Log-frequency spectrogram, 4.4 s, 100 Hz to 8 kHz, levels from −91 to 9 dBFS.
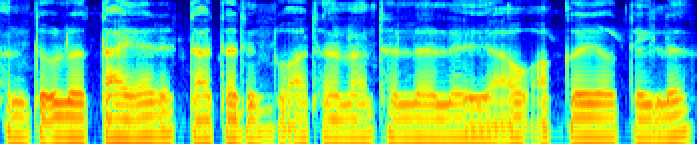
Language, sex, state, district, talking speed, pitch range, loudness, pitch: Wancho, male, Arunachal Pradesh, Longding, 165 wpm, 110-115 Hz, -20 LUFS, 115 Hz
